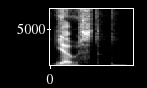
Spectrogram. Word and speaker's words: Joost: and Eddie Yost now the name juiced is of Dutch origin and in that language would be pronounced Yoast the fact that two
